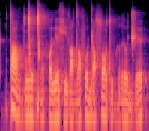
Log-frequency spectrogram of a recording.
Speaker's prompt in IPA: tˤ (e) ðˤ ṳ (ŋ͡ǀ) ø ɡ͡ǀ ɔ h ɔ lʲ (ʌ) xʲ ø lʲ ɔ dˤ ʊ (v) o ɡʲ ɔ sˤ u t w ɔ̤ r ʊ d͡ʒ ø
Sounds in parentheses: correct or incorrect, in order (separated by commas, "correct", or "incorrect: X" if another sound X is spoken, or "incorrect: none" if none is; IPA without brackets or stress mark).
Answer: incorrect: ø, correct, correct, incorrect: f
